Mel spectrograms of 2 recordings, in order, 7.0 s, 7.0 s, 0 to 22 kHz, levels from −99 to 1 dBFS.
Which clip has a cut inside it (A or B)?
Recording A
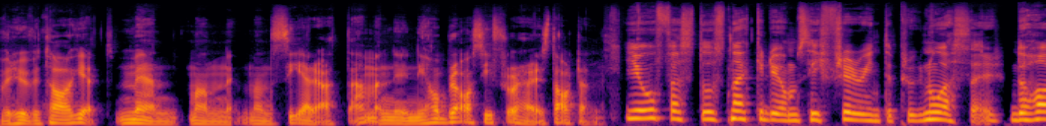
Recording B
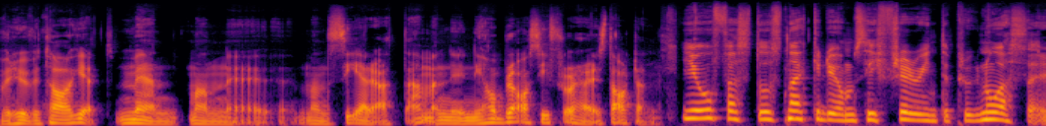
A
